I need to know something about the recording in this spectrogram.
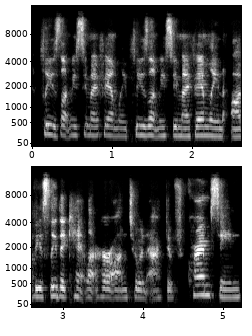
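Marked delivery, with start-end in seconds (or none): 0.2-2.3 mock-pleading, begging voice. Retelling a woman's pleas to police at a taped-off crime scene, begging. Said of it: "She just keeps begging".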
